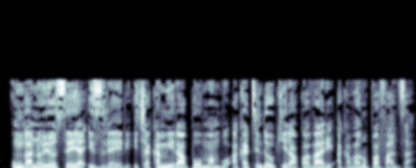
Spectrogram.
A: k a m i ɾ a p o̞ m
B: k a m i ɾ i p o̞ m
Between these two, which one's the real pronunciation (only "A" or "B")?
A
